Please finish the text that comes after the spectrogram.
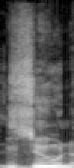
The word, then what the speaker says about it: Zune: Zune? Zoom. Zune. Zoom, like Zoom. Zune. Oh, it was a No. Zune? It's Zune, like Dune with a Z.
